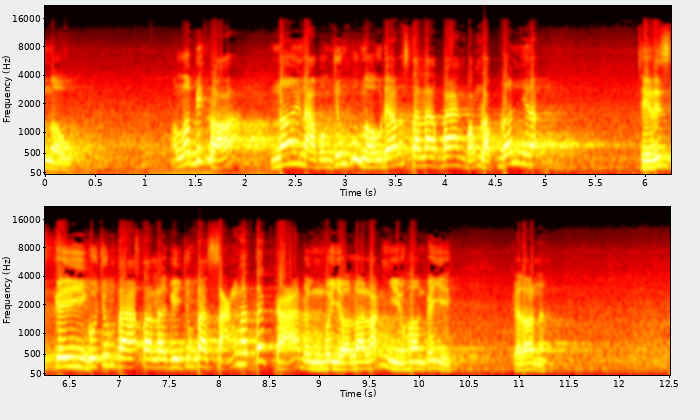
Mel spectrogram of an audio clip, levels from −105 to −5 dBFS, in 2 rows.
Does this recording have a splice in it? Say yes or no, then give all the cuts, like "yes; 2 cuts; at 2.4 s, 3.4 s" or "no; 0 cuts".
yes; 1 cut; at 7.2 s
